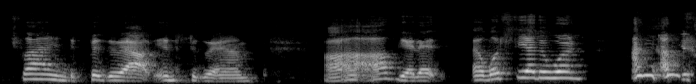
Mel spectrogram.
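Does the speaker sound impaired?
Yes: cerebral palsy; present since at least age 11 or 12, affects body movements.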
